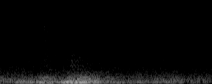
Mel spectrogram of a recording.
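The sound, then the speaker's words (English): Thunder rolls as a low, dull rumble that swells to a peak and then fades into a steady, softer roar, with no voices over it. “could you hear the thunder?”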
